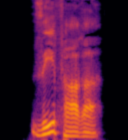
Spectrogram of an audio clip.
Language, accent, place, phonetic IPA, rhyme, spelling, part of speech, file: German, Germany, Berlin, [ˈzeːˌfaːʁɐ], -eːfaːʁɐ, Seefahrer, noun, De-Seefahrer.ogg
- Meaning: seafarer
